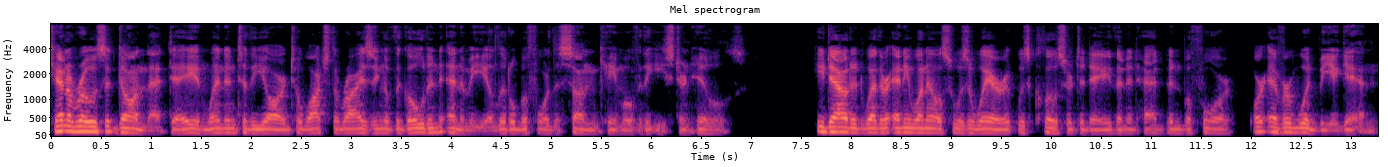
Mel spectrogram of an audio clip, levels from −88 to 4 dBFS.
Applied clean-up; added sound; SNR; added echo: none; none; none; none.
